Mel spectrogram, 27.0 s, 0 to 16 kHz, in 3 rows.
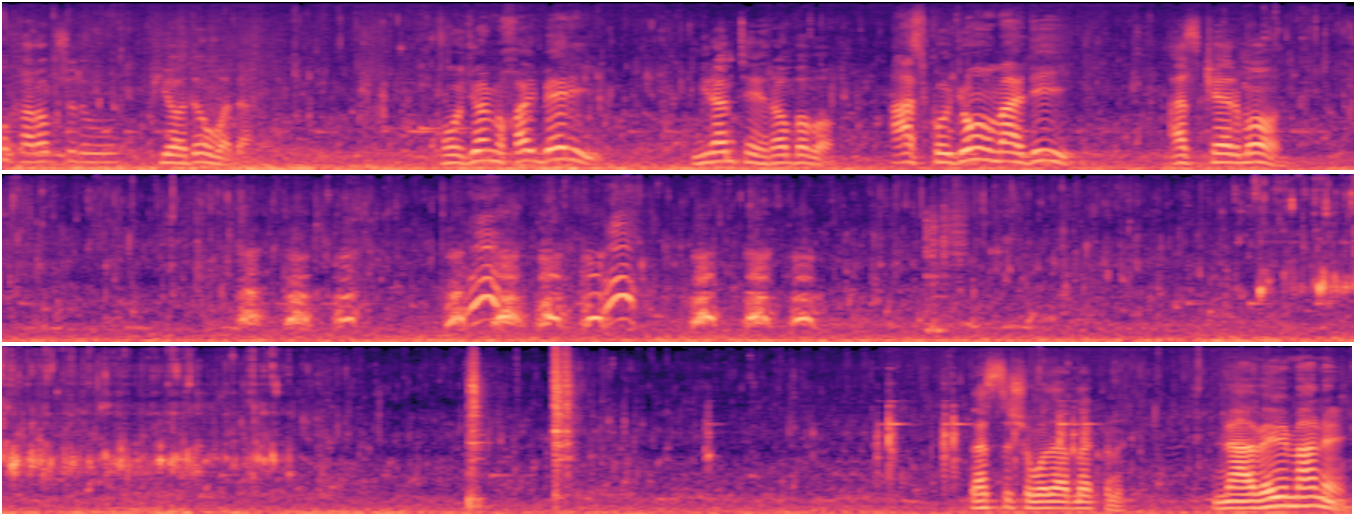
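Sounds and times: tea pouring into glass: 15.2 - 25.7
glass clinking on saucer: 21.1 - 22.0, 22.6 - 22.9, 23.8 - 25.5.

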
